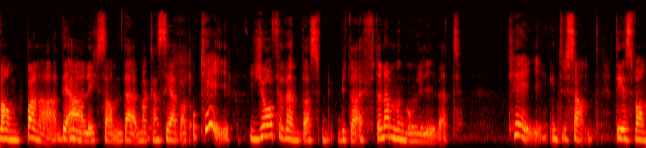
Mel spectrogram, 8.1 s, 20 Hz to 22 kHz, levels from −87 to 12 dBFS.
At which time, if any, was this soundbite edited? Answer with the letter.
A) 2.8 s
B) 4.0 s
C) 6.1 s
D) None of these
B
